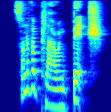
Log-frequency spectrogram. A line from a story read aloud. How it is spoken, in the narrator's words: Ethermel snarled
